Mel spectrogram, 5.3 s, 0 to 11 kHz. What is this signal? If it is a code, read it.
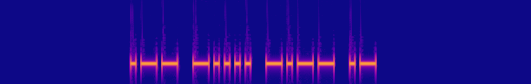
Morse code, heard as a keyed tone, about 23 wpm, 700 Hz. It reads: W6YA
